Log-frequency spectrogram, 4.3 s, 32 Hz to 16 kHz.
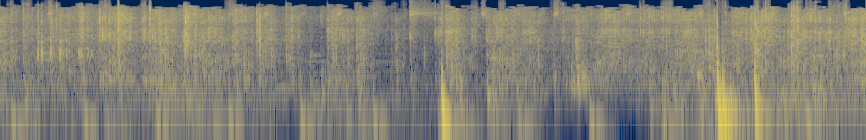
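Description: Inflated Qualatex 260Q chrome latex balloons rubbing and squeaking against each other as they are pinched and twisted together, a continuous crackly rubbing with two much louder squeaks, one about two seconds in and one near the end.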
